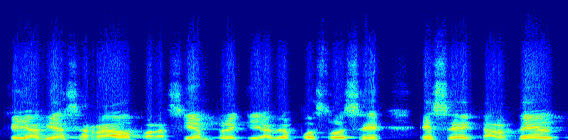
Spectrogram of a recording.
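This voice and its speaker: Bright, high-voiced Mexican preacher. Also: male voice, moderate pace. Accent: Mexican Spanish. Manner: animated storyteller acting out voices. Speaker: pastor. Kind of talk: sermon storytelling. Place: church.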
